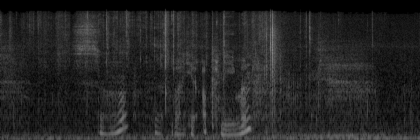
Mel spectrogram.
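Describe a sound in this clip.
Paper and ribbon rustle softly as they are handled.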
